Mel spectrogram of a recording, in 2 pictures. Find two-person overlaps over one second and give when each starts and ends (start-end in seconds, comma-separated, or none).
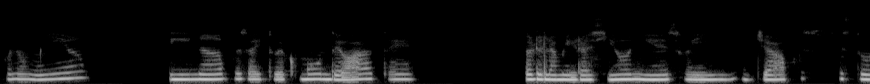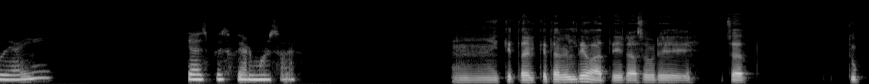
none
